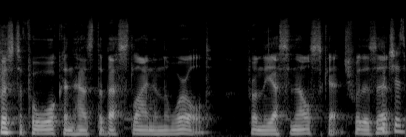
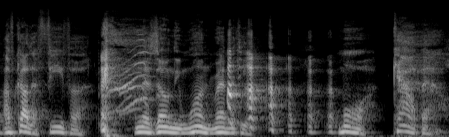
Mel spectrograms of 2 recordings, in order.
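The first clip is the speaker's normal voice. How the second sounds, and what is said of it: Imitates another person's voice. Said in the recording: “I can't do a very good Christopher Walken impression.”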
